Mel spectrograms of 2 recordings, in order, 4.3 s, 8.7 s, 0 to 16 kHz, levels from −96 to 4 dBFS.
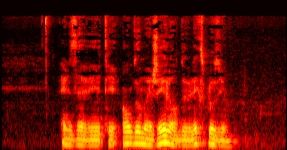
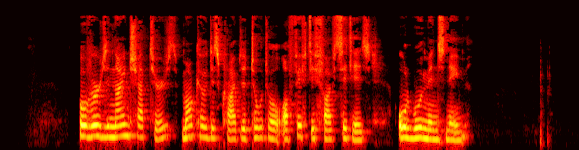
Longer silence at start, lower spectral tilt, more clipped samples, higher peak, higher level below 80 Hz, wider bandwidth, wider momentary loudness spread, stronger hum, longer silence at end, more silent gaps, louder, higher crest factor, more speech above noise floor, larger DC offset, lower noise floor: second, 0.7 s vs 1.2 s; first, -6 dB/octave vs -4.5 dB/octave; neither; about the same, -8 dBFS vs -6 dBFS; first, -48 dBFS vs -74 dBFS; about the same, 11.5 kHz vs 11.5 kHz; first, 16 LU vs 12 LU; neither; second, 0.75 s vs 1.7 s; neither; about the same, -27 LUFS vs -25 LUFS; about the same, 20 dB vs 20 dB; second, 41 dB vs 62 dB; neither; second, -67 dBFS vs -86 dBFS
